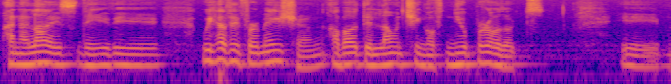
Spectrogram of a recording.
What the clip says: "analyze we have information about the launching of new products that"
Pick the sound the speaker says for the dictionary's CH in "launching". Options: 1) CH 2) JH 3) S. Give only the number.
1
